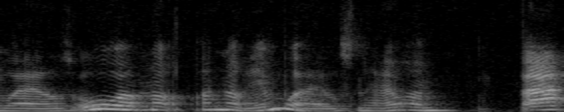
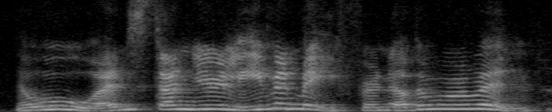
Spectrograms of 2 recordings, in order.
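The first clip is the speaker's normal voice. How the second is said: higher, louder accidental West Country accent; 3 semitones higher, 6 dB louder than usual. Shown as a demonstration. Performer auditions a break-up monologue, botched West Country accent. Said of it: "I'm doing a West Country accent again".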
